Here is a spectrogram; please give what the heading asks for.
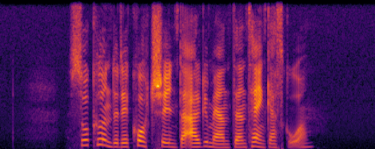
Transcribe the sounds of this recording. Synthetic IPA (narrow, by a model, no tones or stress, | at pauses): sɔkʰɵnd̪əd̪ɛkʰɔʈːʂyːnt̪a̰ʔaɾɡɵmɛnt̪ənt̪ʰɛŋkasɡo̰ː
